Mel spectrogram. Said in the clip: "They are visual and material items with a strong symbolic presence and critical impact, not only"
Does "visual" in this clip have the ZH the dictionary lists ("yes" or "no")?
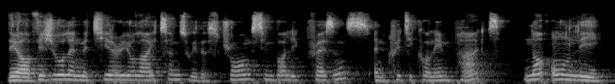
yes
